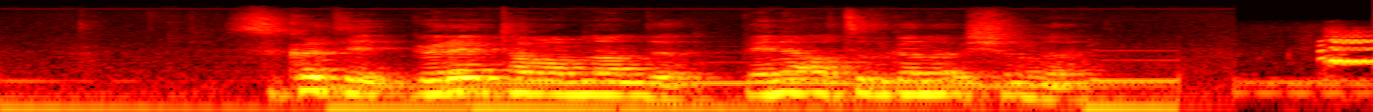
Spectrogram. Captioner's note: star trek space-ship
